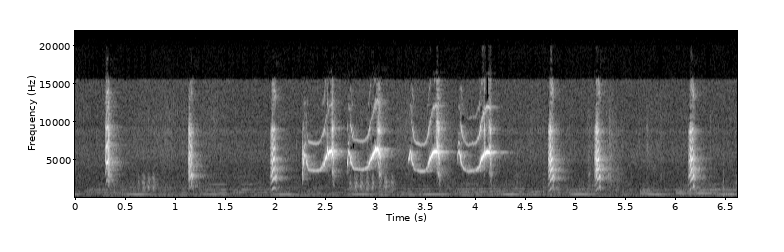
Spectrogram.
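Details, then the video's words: Long-tailed shrike singing: sharp, high, isolated notes spaced roughly every half second. Four clear whistled phrases in the middle each dip, then swoop upward. Faint low tones recur underneath. "CENDET GACOR"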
